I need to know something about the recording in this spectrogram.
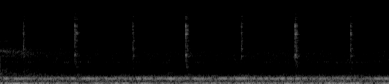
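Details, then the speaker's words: Fusee clock movement back in its case after the brass wire was rewound onto the fusee: crisp, evenly spaced ticks about every half second (roughly 110 per minute) over a faint hum. The clock is running normally. "as you can hear and see um the clock dance clock is uh running perfectly"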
